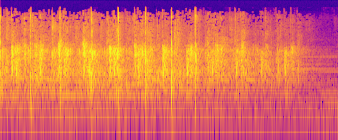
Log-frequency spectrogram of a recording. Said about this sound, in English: And round of applause.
